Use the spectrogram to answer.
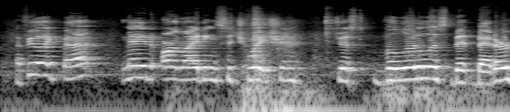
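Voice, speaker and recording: The speech moves at a fairly slow pace, with noticeable background noise present. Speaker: miniature painting streamer. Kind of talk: live stream painting tutorial. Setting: live stream. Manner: soft-spoken, lowered voice; calm, relaxed.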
